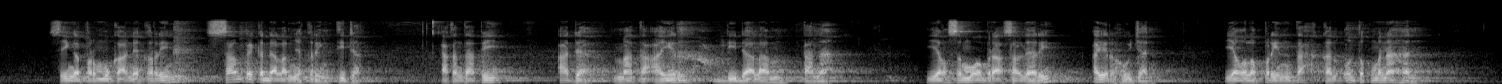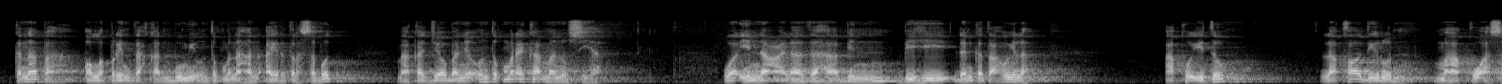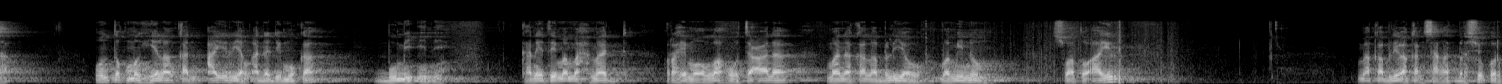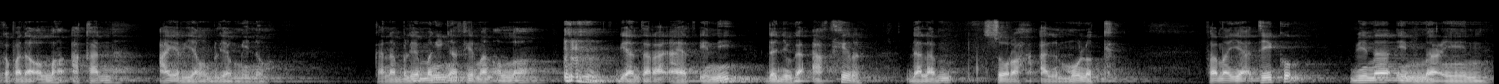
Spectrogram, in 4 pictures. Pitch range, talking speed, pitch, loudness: 80-95 Hz, 100 wpm, 85 Hz, -19 LUFS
